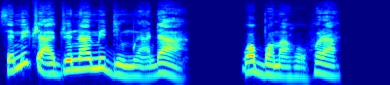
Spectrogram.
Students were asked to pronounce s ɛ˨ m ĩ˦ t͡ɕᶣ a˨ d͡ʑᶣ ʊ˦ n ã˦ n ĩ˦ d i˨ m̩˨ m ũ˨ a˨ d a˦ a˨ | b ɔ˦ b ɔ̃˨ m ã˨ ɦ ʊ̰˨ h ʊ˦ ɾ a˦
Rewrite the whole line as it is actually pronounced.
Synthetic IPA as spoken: s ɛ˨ m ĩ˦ t͡ɕᶣ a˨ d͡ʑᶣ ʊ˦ n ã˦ m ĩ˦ d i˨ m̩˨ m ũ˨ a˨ d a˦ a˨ | w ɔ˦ b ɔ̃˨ m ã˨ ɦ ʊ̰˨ h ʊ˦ ɾ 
